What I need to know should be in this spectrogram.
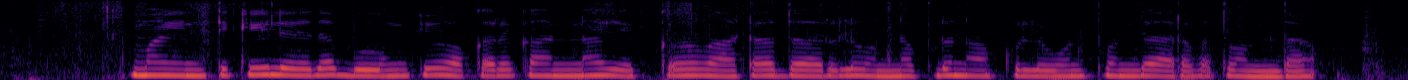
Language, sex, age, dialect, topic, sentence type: Telugu, female, 18-24, Utterandhra, banking, question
